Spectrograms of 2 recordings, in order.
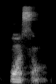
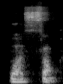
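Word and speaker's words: poisson: আর double S থাকলে ছ, হ্যাঁ ছ, ছ, ছ, ছ, বাংলা ছ, পোয়াছ, হ্যাঁ ছ। পোয়াসন আর পোয়াসন।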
